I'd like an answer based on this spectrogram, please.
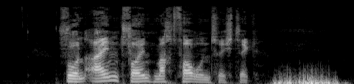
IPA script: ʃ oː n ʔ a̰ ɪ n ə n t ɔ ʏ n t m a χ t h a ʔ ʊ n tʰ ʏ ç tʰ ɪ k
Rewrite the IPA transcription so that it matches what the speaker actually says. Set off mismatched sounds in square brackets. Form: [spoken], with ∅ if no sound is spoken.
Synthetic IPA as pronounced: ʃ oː n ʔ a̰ ɪ n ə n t ɔ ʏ n t m a χ t [f] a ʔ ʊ n tʰ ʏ ç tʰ ɪ k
